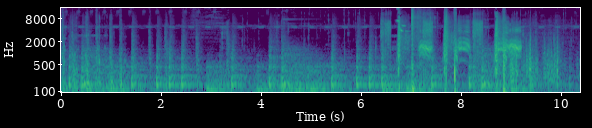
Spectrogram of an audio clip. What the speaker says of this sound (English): I think we got a bird following us.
